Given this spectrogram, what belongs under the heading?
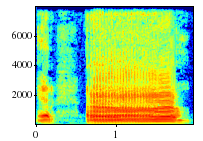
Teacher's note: Karena memang lidah, ya, lidah yang menghasilkan bunyi ini berpadunya atau ketemunya atau bersentuhan dengan bagian atasnya itu bukan satu kali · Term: bunyi getar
